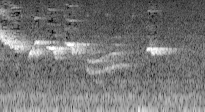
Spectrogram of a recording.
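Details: Oriental magpie-robin of the Bali variety, semi-tame, singing ngeplong style: a high descending whistle flowing into warbled notes, then a short clear whistle after a brief gap.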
